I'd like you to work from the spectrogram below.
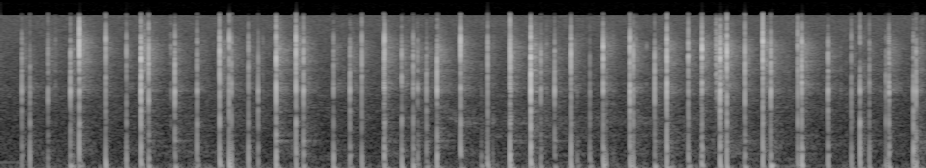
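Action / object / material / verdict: tap / disposable paper cup / paper / none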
